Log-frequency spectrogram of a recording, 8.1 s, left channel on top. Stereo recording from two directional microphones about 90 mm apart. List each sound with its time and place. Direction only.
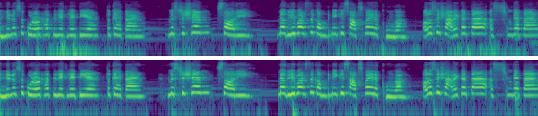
0.1 s a woman's voice: 40° right (ahead or behind)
